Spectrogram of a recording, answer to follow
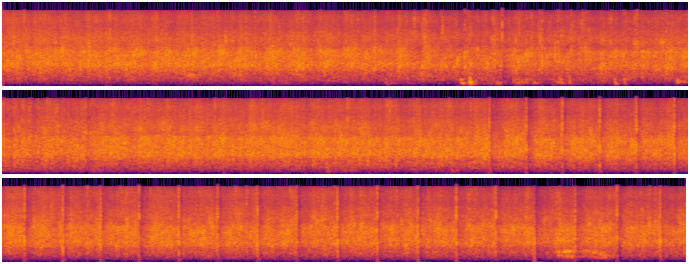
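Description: Audience applauding, a long, steady round of clapping.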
